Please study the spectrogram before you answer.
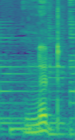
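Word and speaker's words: knit: नेट, इसमें बच्चों के साइलेंट है नेट में, तो थोड़ा ध्यान रखेंगे, के बोला नहीं जाता, सिर्फ नेट बोलेंगे इसको, साइलेंट है वो वर्ड।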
